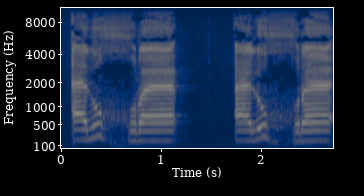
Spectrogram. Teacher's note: لما انقل حركة الهمزة هوديها لللام، فتصير اللام مضمومة · Term: النقل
